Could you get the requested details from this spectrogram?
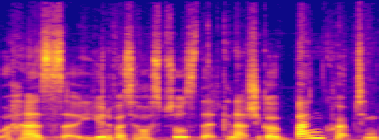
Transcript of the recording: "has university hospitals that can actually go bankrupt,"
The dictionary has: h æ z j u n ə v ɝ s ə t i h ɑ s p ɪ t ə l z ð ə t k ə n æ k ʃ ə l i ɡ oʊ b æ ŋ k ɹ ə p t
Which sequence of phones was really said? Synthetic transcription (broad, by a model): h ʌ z j u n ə v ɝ s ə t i h ɑ s p ɪ t ə l z ð ə t k ə n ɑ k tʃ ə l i ɡ oʊ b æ ŋ k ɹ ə p t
